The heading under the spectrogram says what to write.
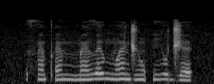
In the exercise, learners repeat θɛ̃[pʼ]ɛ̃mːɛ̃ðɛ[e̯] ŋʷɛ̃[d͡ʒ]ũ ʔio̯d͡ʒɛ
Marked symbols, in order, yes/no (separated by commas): yes, yes, yes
